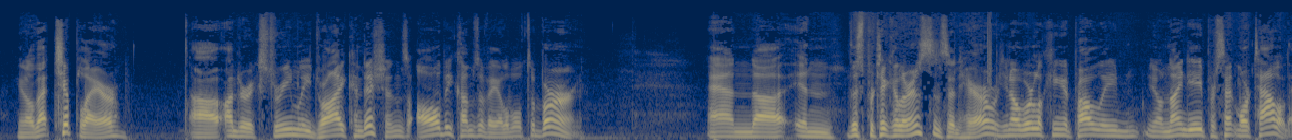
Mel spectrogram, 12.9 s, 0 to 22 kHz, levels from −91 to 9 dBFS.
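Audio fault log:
1.25–1.31 s and 9.87–9.96 s, loose connector crackle: a worn contact makes and breaks, chopping the signal into irregular scratchy bursts rather than single clean digital clicks.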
